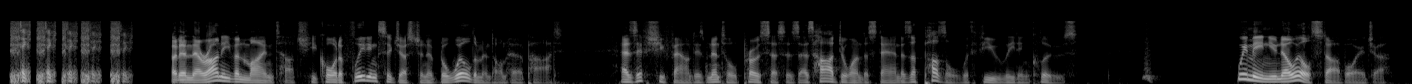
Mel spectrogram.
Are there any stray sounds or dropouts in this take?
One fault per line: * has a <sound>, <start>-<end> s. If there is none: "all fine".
* has a laugh, 0.1-1.3 s
* has a whoosh, 11.4-11.6 s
